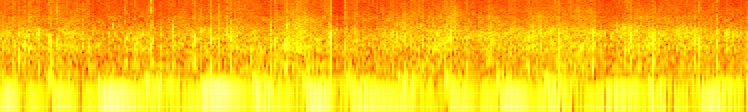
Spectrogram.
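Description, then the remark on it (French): Steady audience applause congratulating a team after a theatrical presentation, a dense, continuous patter of many hands clapping at an even loudness for several seconds, with no voices standing out. “je pense qu'on peut les féliciter et les applaudir pour commencer les gens.”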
